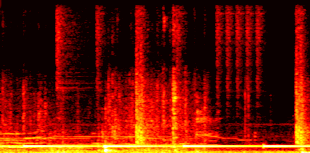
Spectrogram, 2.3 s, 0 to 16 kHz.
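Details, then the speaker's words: 2013 Chevy Volt power window, heard inside the door before regulator replacement. The motor whirs steadily with a clunk about every half second while the glass doesn't move. The broken regulator's pulleys are not functioning. "you can hear the motor working in there but all that sound you're hearing is pulleys and stuff not functioning right"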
